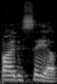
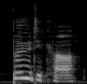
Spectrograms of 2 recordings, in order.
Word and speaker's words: Boudica: I've always said Boadicea, but apparently it's not. It's Boudica.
